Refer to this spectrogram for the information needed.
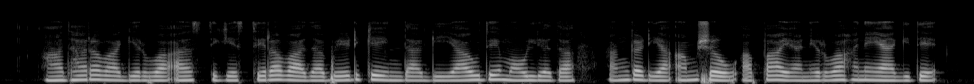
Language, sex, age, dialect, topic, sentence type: Kannada, female, 18-24, Coastal/Dakshin, banking, statement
